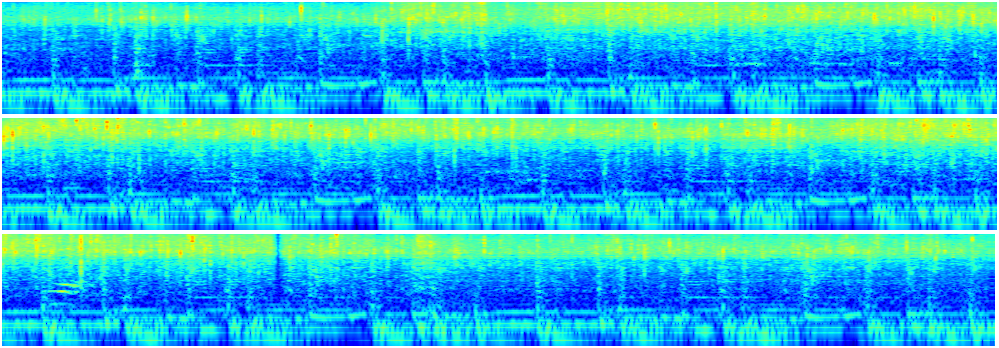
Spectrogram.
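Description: Grated bottle gourd halwa frying in ghee in a nonstick pan, the ghee sizzling steadily as it separates and bubbles at the edges near the end of cooking. Faint background music runs underneath.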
